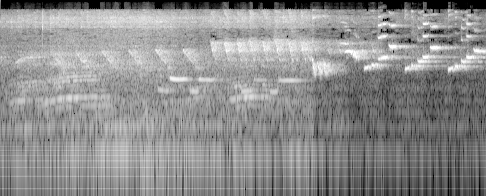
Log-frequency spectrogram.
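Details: Agitated male Asian pied starling, described as having a full repertoire including alarm sounds, mimicry of a pempek seller, polyphonic notes, prinia calls and cockatoo talk. Quick rasping note series gives way to varied high chirps over a steady low hum.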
